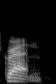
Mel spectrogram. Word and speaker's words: Gratton: is that how you say it yes it's Gratton okay usually people pronounce it like potato usually we get grafting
